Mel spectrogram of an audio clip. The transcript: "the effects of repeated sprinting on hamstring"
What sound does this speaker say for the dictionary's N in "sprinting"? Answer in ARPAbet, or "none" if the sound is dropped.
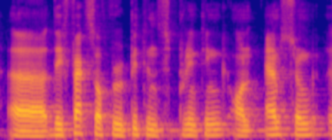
N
